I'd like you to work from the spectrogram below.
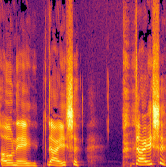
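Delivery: acted, high, drawn-out, half-hysterical tearful crying. Quoting a mother who sees the speaker arriving in the garden: imitating a mother crying hysterically. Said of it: "die gaat huilen en helemaal, die wordt half hysterisch".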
